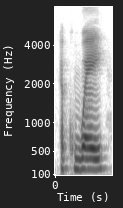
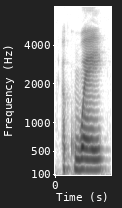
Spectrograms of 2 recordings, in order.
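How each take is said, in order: No difference in how they are said.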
